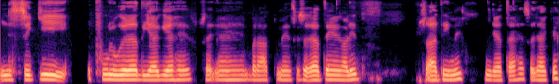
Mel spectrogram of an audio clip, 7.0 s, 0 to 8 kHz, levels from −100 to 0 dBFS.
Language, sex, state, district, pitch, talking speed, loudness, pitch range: Hindi, male, Uttar Pradesh, Hamirpur, 170 Hz, 190 wpm, -16 LUFS, 160-175 Hz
